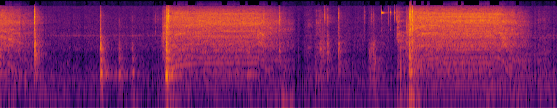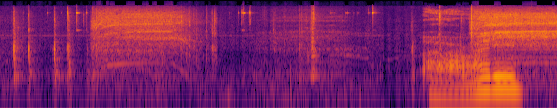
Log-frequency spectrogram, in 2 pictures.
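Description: Power screwdriver backing screws out of a game console, in several whirring bursts of a few seconds each separated by pauses and small clicks, close and loud.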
